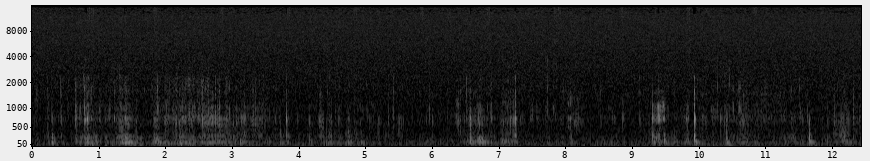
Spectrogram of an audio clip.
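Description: Muffled underwater sound through a GoPro housing: a low rumble with irregular clicks and knocks as signal crayfish clamber about and scrape against the plastic mesh of a trap. The knocks come in clusters, the sharpest near the end.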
